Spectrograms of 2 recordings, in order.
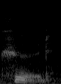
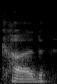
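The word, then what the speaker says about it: Qud: one in chat if you've played caves of code I know that it's pronounced cud but cud is way cooler so I'm calling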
